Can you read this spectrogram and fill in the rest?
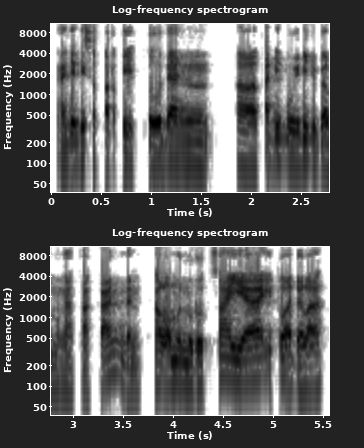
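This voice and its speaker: A man hosting a podcast, talking in a relaxed, conversational way with frequent chuckles and emphatic asides. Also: lowish voice, a little fast, vocal fry. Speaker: podcast host.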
